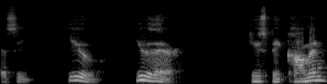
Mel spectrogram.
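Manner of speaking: whispering. A game player, acting in character, addresses someone they spot: whispering. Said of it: "and I whisper".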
